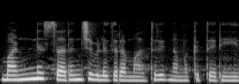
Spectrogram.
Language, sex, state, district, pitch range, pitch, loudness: Tamil, female, Tamil Nadu, Nilgiris, 190-220 Hz, 210 Hz, -15 LUFS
